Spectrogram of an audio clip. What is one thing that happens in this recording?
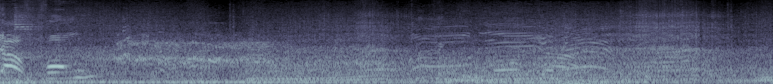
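A car engine revs as the car pulls away.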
